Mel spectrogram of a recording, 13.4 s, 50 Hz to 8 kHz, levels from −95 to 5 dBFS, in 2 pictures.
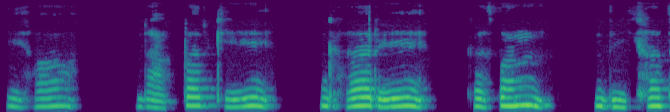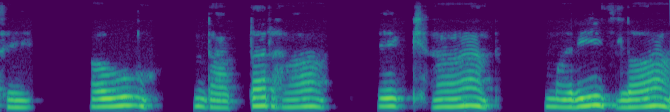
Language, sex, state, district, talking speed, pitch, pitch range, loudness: Chhattisgarhi, female, Chhattisgarh, Jashpur, 70 wpm, 210 Hz, 195-220 Hz, -24 LUFS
